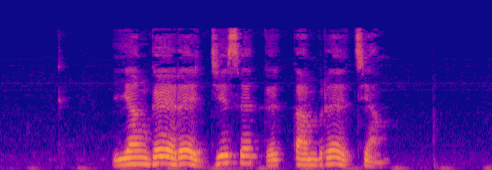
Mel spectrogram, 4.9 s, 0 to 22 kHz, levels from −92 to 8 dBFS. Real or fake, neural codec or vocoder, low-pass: real; none; 10.8 kHz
